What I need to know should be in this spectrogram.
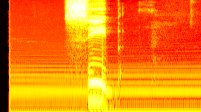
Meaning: apple
- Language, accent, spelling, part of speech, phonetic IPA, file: Persian, Iran, سیب, noun, [siːb̥], Fa-سیب.ogg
